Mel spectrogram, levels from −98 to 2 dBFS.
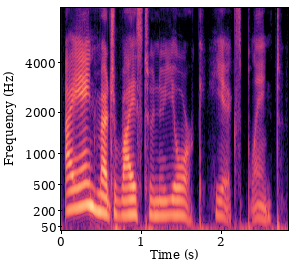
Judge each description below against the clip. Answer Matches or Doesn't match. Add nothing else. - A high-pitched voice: Doesn't match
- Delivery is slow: Doesn't match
